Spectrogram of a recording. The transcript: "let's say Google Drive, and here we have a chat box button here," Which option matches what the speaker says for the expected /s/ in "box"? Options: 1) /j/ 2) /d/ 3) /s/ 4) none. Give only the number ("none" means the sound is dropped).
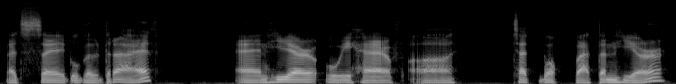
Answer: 4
